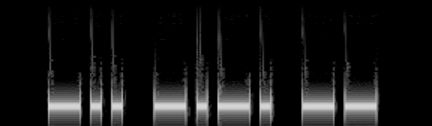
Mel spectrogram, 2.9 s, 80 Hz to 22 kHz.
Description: Morse code, heard as a keyed tone, about 17 wpm, 700 Hz. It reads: DCM
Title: USA Call Sign Postfixes - 3 Letters 17wpm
